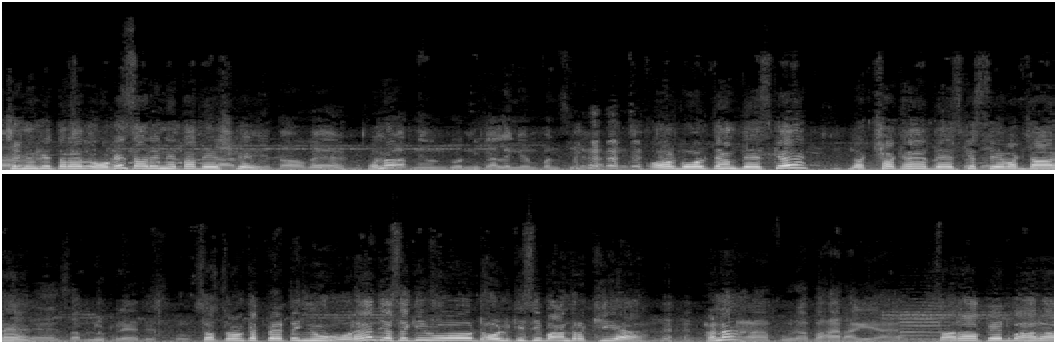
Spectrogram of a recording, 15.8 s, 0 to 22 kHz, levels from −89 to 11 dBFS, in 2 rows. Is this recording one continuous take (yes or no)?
yes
